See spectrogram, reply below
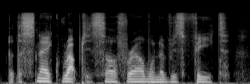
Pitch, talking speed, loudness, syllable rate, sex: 120 Hz, 240 wpm, -21 LUFS, 6.9 syllables/s, male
